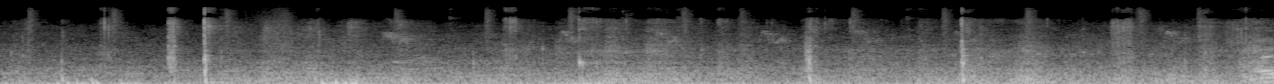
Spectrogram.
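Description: Tennis ball being struck by rackets and bouncing on the court during a rally: a handful of sharp, spaced pops, the strongest pair about a second in, over faint outdoor background noise.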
